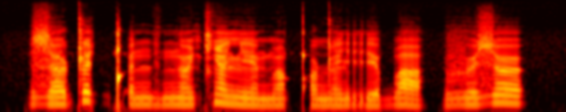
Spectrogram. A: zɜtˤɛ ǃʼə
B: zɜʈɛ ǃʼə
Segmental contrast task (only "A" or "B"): B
